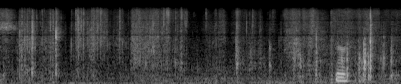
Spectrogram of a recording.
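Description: Kraft paper envelopes and a padded mailer being handled, crinkling and rustling in quick, irregular crackles.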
